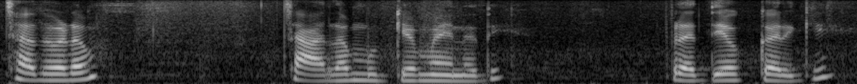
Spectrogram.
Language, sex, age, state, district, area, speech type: Telugu, female, 18-30, Telangana, Bhadradri Kothagudem, rural, spontaneous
